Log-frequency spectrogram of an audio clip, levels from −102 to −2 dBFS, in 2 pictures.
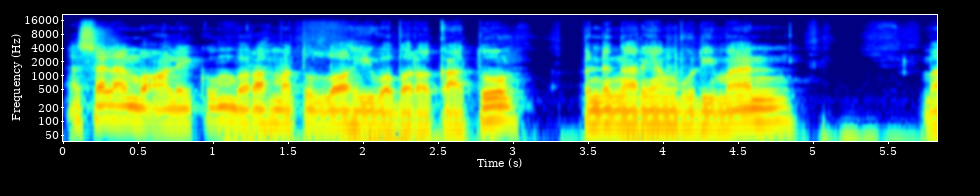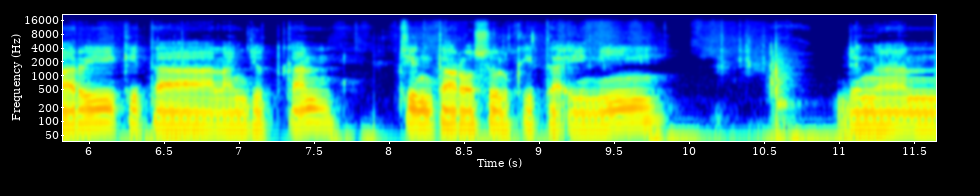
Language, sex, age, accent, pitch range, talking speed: Indonesian, male, 40-59, native, 80-95 Hz, 70 wpm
